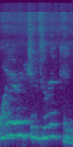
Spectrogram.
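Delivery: high, wide-ranging pitch, pushy insistent tone.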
